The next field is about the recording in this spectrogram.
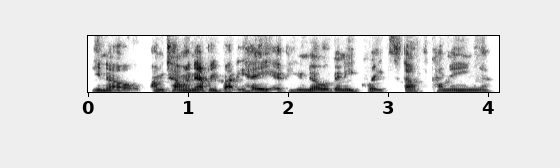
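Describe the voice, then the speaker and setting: A woman's voice: sits low, fairly even intonation, a little fast, mellow. A woman co-hosting a music talk show, chatting casually and unscripted in a rambling, easygoing way with ready laughter. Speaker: radio show co-host.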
